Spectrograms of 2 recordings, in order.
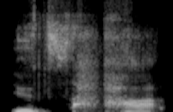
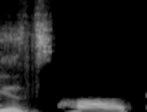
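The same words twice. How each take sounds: First: The consonants are said with extra emphatic force. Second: The consonants are said plainly, without extra force. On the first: This is the older way of saying it. "in the older pronunciation, it'd probably be a little more emphatic" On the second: This is how it is said today. "They'll say"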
